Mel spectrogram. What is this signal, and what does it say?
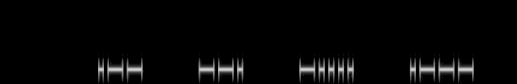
Morse code, heard as a keyed tone, about 25 wpm, spaced as for 12 wpm, 690 Hz. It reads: WG6J
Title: USA Call Signs - 4 Characters - 4x Character Spacing - 25wpm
